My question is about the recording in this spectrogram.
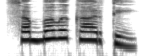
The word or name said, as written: ಸಬ್ಬವಕಾರ್ತಿ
